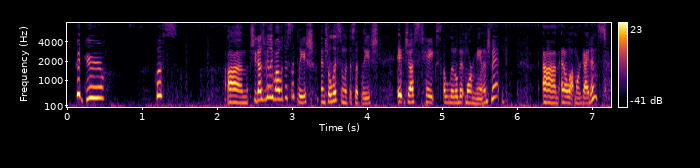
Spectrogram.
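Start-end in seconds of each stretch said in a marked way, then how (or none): 0.1-1.5 much higher, louder praise for the dog. Real, not acted. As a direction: cheer the dog on, sing-song high. Praising her dog on a walk.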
